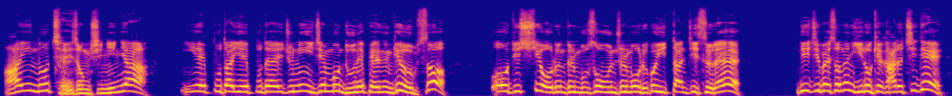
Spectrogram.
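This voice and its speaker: A man's voice: very high voice, unhurried, no room sound, clean studio sound. A man voicing a stern older father-in-law who scolds his daughter-in-law harshly in an audiobook drama. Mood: scolding.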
